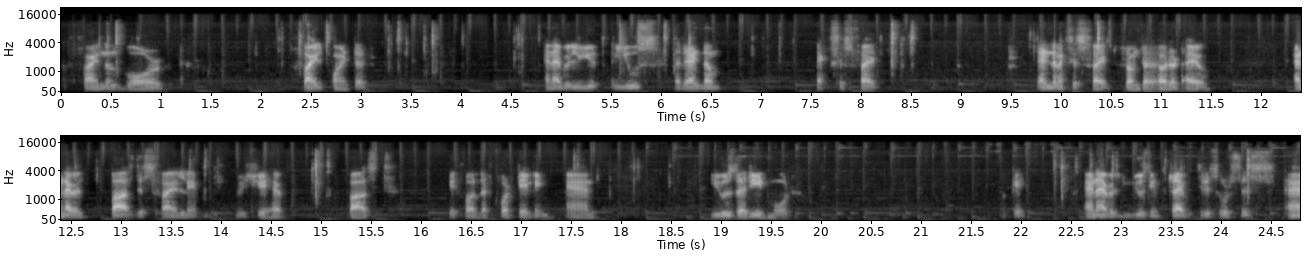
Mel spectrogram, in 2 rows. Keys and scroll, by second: 10.3 Return.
